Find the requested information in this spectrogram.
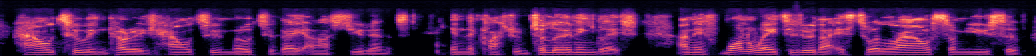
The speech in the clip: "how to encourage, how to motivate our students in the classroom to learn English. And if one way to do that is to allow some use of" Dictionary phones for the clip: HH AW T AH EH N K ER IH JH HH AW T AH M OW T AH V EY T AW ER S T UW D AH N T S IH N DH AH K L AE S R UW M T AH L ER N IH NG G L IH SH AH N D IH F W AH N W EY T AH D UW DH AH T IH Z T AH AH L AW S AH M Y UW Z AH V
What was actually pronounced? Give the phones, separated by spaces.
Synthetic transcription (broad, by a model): HH AW T AH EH N K ER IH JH HH AW T AH M OW T AH V EY T AW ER S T UW D N T S IH N DH AH K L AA S R UW M T AH L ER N IH NG G L IH SH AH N IH F W AH N W EY T AH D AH DH AH T IH Z T AH AH L AW S AH M Y UW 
